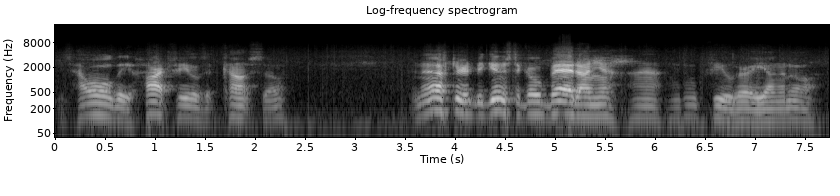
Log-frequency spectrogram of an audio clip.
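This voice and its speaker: A man's voice: medium pitch, moderate pace, lightly acted. Ailing ex-salesman in his fifties, discouraged but wryly folksy, played by a male actor; 1940s radio acting, muffled old transcription. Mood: wistful. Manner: folksy, wry, resigned. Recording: dull, band-limited 1940s radio transcription.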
